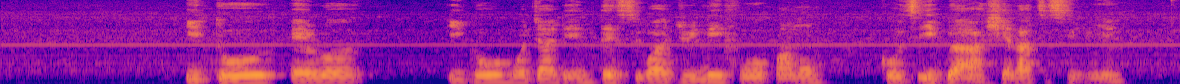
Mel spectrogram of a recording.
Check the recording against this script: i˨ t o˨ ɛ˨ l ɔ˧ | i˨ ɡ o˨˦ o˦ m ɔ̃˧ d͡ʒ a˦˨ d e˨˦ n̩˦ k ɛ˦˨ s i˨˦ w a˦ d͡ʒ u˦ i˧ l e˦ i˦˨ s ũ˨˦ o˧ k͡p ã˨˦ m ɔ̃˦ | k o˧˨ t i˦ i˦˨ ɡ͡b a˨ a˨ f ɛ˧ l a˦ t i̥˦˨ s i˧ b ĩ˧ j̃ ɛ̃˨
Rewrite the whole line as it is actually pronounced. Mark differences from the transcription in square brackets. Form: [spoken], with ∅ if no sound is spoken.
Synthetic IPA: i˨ t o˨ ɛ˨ [ɾ] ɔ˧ | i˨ ɡ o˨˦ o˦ m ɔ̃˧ d͡ʒ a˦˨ d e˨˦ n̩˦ [t] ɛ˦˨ s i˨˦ w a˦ d͡ʒ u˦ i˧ l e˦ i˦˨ [f] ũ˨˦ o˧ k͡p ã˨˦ m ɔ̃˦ | k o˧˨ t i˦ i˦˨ ɡ͡b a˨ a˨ [ʃ] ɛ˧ l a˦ t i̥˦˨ s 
